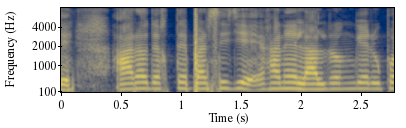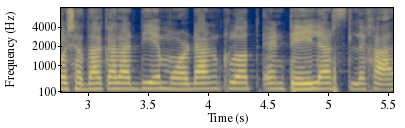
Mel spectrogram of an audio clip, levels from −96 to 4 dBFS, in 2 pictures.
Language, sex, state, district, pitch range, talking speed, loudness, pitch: Bengali, female, Assam, Hailakandi, 190-205 Hz, 195 wpm, -13 LUFS, 200 Hz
